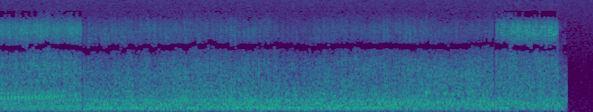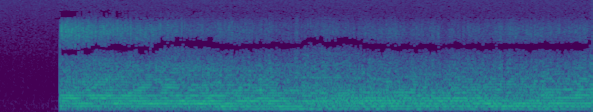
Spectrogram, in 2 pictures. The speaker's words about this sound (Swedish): Ett plan av fredligt utseende mitt i stridszonen.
